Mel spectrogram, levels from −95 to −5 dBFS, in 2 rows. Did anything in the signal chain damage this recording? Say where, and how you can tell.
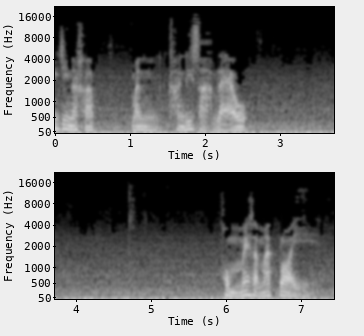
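Yes. Generation loss runs through the whole recording, and it sits at the codec stage. The speech sounds swirly, hollow and smeared, with consonant attacks blurred, more than a single encode at a moderate rate would cause. Nothing is present above about 17.3 kHz, which fits an AAC-LC encoder at around 96 kbit/s. The likely cause is about seven decode and re-encode passes, each quantising on a shifted frame grid so that noise and spectral holes pile up.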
